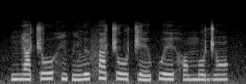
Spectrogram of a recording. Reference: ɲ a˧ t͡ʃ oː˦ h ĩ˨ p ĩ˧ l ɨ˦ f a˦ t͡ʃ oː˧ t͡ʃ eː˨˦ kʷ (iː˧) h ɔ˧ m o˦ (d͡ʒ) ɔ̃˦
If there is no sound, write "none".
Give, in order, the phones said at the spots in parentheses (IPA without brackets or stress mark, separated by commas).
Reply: eː˧, d͡ʒ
